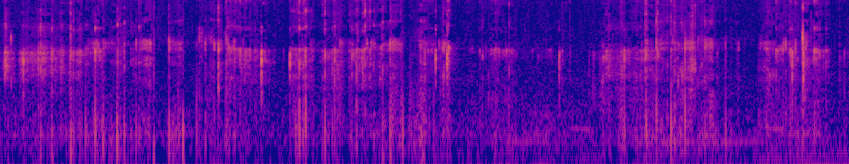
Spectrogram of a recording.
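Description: Fingernails scratch along the segment ridges of a hollow, segmented rainbow plastic articulated slug fidget toy held upright, and its segments are bent so they click. The result is a dense, quiet stream of bright, crisp clicks and dry scratching with almost no low end, easing briefly around the middle before picking up again.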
